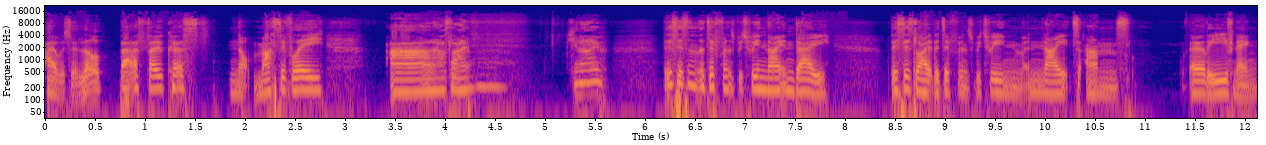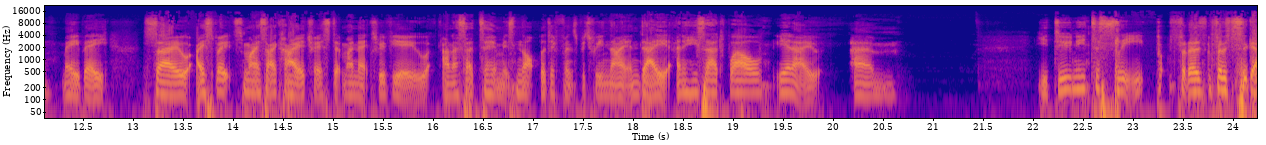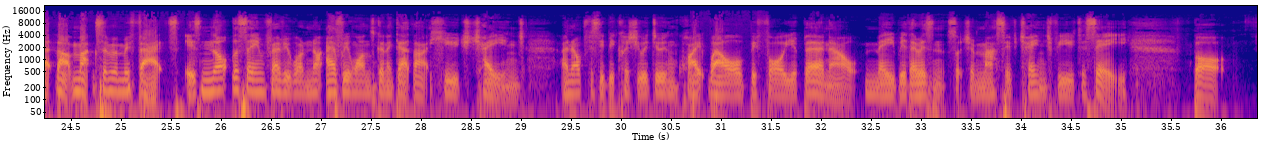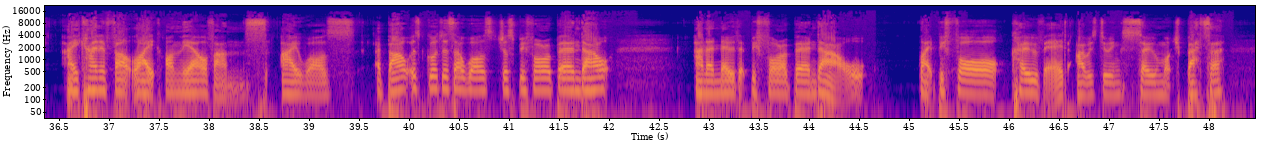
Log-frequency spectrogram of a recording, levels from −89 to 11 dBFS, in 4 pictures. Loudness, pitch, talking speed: -20 LUFS, 155 Hz, 190 wpm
